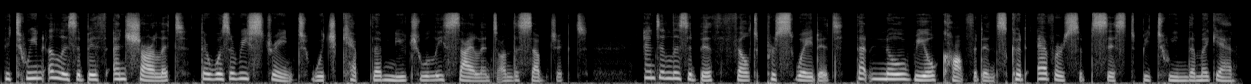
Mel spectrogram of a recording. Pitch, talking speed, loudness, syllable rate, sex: 210 Hz, 145 wpm, -21 LUFS, 4.7 syllables/s, female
